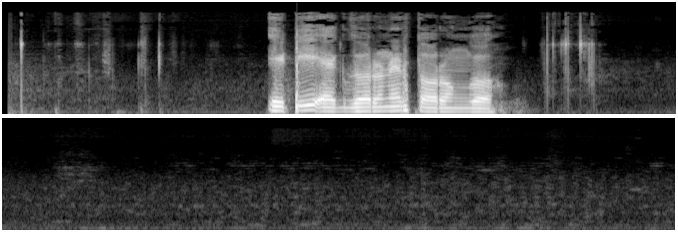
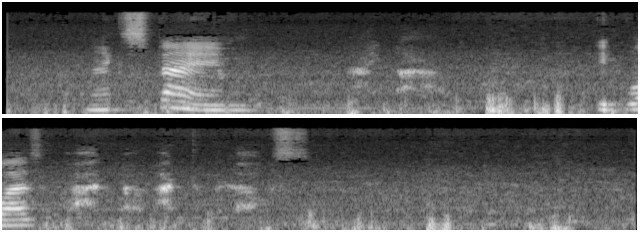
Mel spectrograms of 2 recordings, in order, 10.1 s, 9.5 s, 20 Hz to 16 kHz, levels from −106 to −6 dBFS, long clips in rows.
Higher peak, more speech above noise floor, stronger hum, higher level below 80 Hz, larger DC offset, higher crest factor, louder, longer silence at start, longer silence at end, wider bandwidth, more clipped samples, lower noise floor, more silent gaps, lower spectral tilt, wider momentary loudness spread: first, 0 dBFS vs -6 dBFS; first, 59 dB vs 24 dB; neither; second, -52 dBFS vs -44 dBFS; neither; about the same, 20 dB vs 24 dB; first, -13 LUFS vs -26 LUFS; first, 2 s vs 0.05 s; first, 5.85 s vs 0 s; about the same, 11.5 kHz vs 11.5 kHz; neither; first, -71 dBFS vs -48 dBFS; neither; first, -7 dB/octave vs -5 dB/octave; about the same, 23 LU vs 24 LU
